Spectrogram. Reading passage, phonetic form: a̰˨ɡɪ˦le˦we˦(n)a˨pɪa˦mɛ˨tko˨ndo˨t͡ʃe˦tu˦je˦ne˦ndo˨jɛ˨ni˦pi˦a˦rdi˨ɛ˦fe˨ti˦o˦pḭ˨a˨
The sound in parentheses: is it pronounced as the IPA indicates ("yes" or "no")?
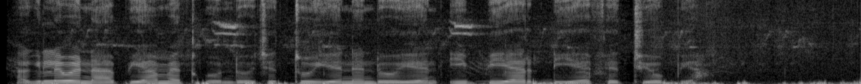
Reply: yes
